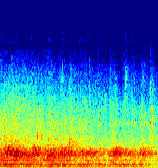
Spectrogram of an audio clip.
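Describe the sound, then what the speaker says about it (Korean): Church congregation applauding in welcome during a Sunday worship service, a soft, steady wash of clapping from across the room that continues evenly before tapering slightly. "우리 박수로 환영합니다."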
